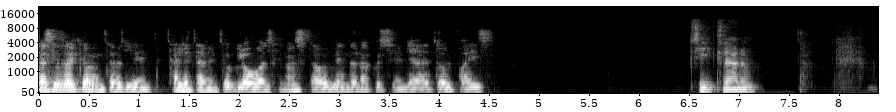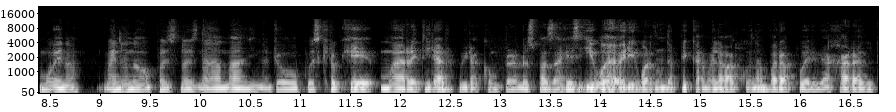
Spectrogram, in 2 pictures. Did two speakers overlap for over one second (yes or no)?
no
